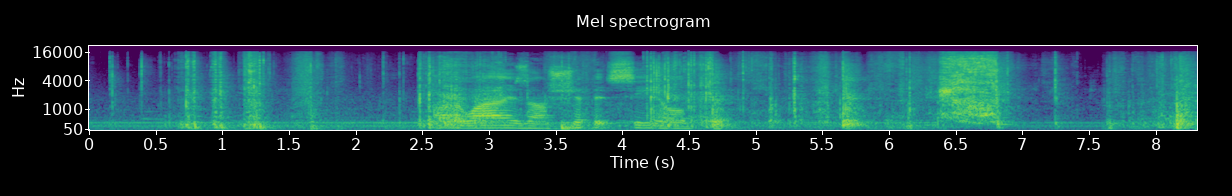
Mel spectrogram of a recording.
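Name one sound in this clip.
A cardboard box is handled, scraping and bumping on a table.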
